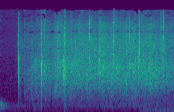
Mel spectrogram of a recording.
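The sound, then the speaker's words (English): Applause from an audience at a public event, a dense, steady clatter of many hands clapping that starts abruptly and holds at an even, fairly loud level throughout. “And there was even bigger applause for Maria Rodriguez”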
